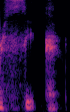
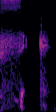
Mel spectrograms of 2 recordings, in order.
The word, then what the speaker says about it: Sikh: said sick um but that sounds very weird to our English ears english- speaking ears um so people here tend to say it more seik um but more properly that it should be pronounced more like siik so sism um and remember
